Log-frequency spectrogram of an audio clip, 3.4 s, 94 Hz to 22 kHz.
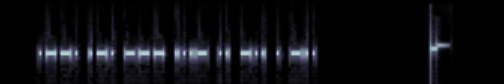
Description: Morse code, heard as a keyed tone, about 51 wpm, 700 Hz. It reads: PROVIDED
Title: Sentences from Top 1500 Words - New Word Drill Alt - 50wpm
